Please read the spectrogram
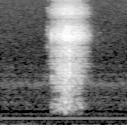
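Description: A single sharp sneeze bursts out, a bright, hissy blast lasting under half a second, heard alone over a low steady hum with no talking.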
